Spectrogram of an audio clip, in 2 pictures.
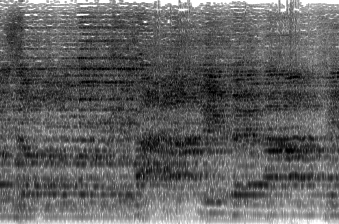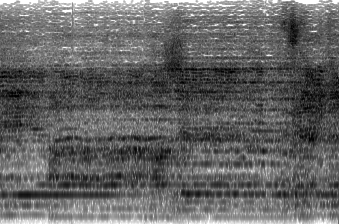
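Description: A large group of men singing a Hasidic melody together, holding long notes.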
